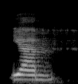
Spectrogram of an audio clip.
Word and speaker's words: Jan: Ingat nggak gimana bacanya J kalau dalam bahasa Jerman? Jan, Ya, Jod. good. Jan. Jod, richtig. Jan kom mit dem Fahrrad.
